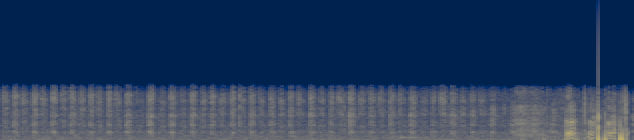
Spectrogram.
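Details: A dog panting as its tongue is played with; fast soft rhythmic breaths through most of the stretch, ending in louder rubbing and handling noises.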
